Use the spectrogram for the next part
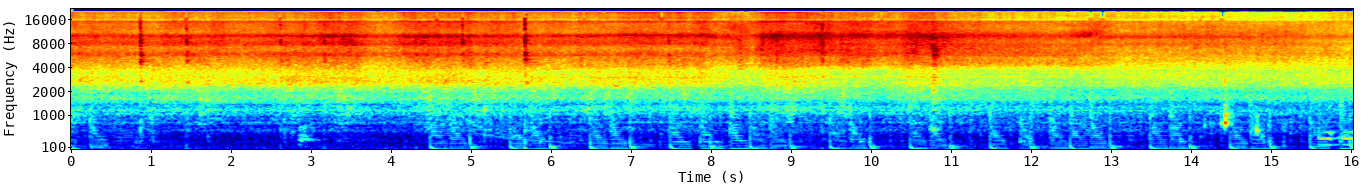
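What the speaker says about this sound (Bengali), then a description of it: "তারপরে ভালো করে একটু কষিয়ে নেবেন, নেড়ে চেড়ে নেবেন।" Spices with turmeric powder fry loudly in a pan, a dense continuous sizzle with scraping stir strokes and occasional sharp pops throughout, no voices.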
